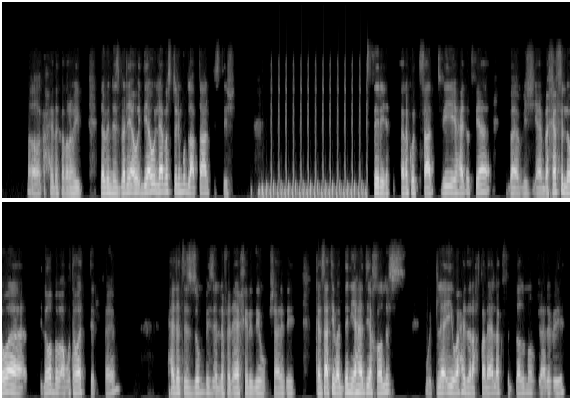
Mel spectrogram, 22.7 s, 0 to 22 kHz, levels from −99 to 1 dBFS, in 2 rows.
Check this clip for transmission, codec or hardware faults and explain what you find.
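One fault stands out: a broken-record loop. From 5.39 to 7.30 s, a 147 ms fragment of speech repeats exactly 13 times back to back, producing a rapid mechanical stutter, and the speech that belonged in that stretch is lost. A stalled player or stream likely kept resending the last fragment it held. On a waveform, identical blocks tile evenly across the span. On a spectrogram, the same pattern recurs every 147 ms.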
